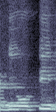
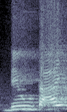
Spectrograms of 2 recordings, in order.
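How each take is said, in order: First: The word ends with an 'ee' sound. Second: The word ends with an 'eye' sound. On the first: The speaker calls it right. "बल्कि ड्यूटी पढ़ेंगे" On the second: The speaker calls it wrong. "ड्यूटाई नहीं पढ़ेंगे"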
